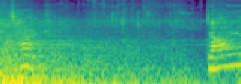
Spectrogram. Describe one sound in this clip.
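Spell effects crackle and whoosh during a fight.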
